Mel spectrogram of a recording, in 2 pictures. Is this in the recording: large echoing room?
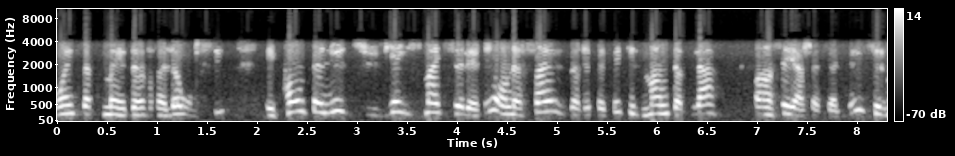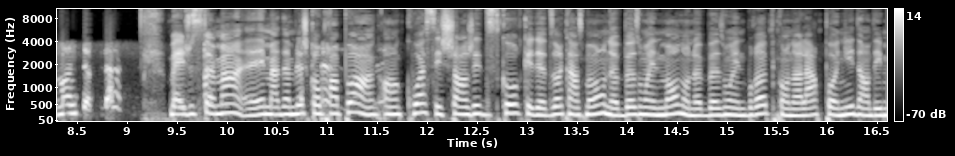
no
